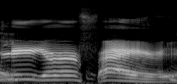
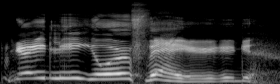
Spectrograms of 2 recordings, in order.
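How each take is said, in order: First: The voice is pitched lower and deeper. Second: The voice is pitched fairly high.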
